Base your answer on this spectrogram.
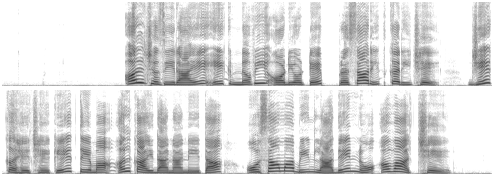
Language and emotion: Gujarati, neutral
